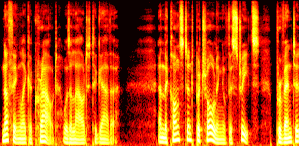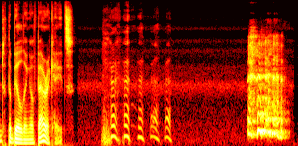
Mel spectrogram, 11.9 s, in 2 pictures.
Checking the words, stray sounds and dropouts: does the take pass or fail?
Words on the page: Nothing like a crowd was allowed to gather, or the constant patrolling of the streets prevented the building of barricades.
fail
